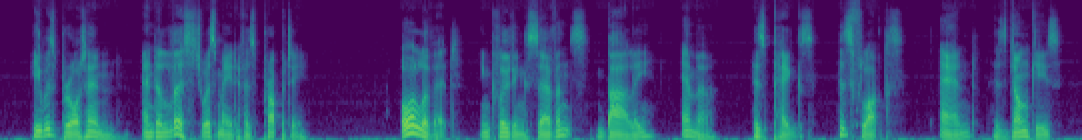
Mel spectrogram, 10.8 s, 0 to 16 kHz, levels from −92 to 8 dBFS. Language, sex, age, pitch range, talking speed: English, male, 30-49, 90-120 Hz, 145 wpm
